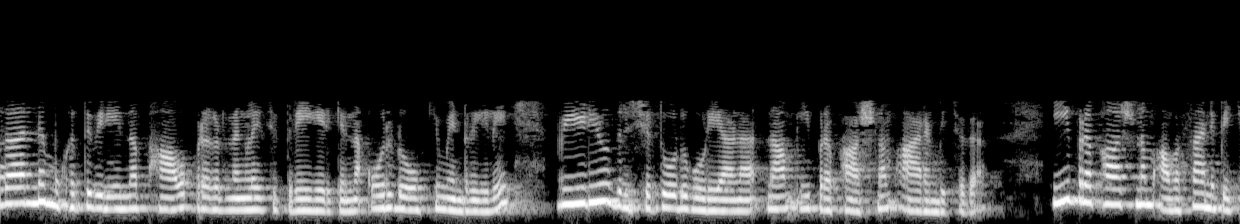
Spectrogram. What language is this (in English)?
Malayalam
